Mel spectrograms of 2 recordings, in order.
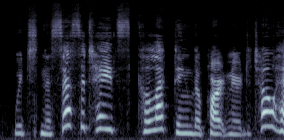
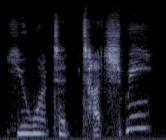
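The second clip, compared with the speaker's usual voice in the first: much softer, wary and taken aback; startled Shigaraki; 8 dB quieter than usual. Acted. Shigaraki to Natsuo, startled and wary. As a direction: ask in quiet confusion. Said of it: "Shigaraki startles".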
